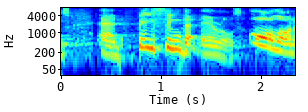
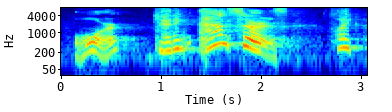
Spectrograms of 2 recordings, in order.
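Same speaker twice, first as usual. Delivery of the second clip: ordinary delivery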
